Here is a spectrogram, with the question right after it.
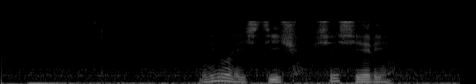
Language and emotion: Russian, neutral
